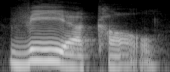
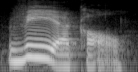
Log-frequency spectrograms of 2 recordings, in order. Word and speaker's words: vehicle: okay now watch my mouth carefully as I pronounce the word vehicle vehicle vehicle now you try vehicle vehicle now the dark L is a tricky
